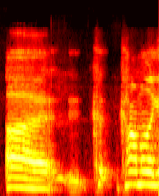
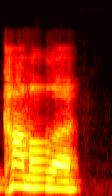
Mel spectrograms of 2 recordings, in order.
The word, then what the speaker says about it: Kamala: And in Ms. Marvel, the show, Kamala gets her, Okay. So the vice president pronounces her name differently, and I'm getting them mixed up constantly because it's Kamala Khan, which is different from Kamala, the vice president.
